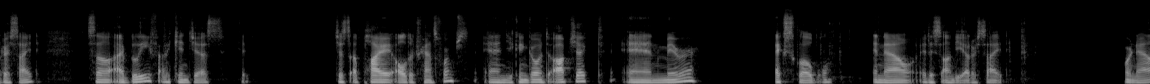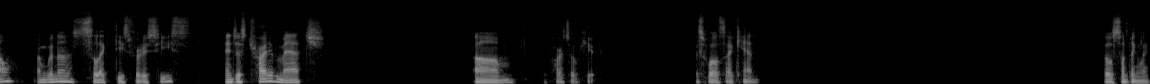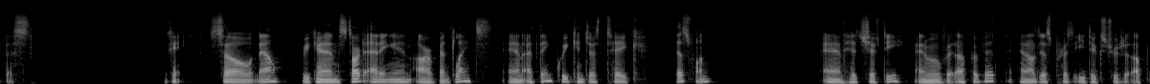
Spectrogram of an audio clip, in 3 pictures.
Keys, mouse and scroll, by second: 0.6 middle click, 1.5 ctrl+a, 2.9 middle click, 3.4 middle click, 5.1-7.5 drag, 8.0 scroll up 1, 8.1 middle click, 8.2 a, 8.6 middle click, 9.0 middle click, 9.5 click, 10.0 Tab, 10.2-12.3 typing, 10.7 ctrl+KP_1, 10.7 ctrl+KP_3, 14.4 z, 15.8 middle click, 15.8 z, 16.7 g, 18.7 shift+middle click, 19.2 middle click, 20.2 z, 20.4 1, 20.9 z, 21.2 g, 22.2 Tab, 22.5-25.2 typing, 22.8 middle click, 23.5 middle click, 24.4 shift+middle click, 24.7 middle click, 25.6 middle click, 26.7 middle click, 27.3 middle click, 27.3 a, 28.1 middle click, 28.3 Tab, 28.6 3, 28.8 click, 29.2 shift+middle click, 31.2 shift+d, 33.1 e, 34.2 3.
